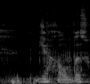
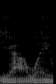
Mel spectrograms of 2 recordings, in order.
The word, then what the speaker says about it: Yahweh: up to you on how you want to pronounce it, whether it's Yahweh or Jehovah. I prefer Yahweh. I don't like the term Jehovah, just because, you know, Jehovah's Witnesses kind of, you know. So I personally will pronounce it as Yahweh when I read this Bible. But you can also pronounce it Jehovah.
